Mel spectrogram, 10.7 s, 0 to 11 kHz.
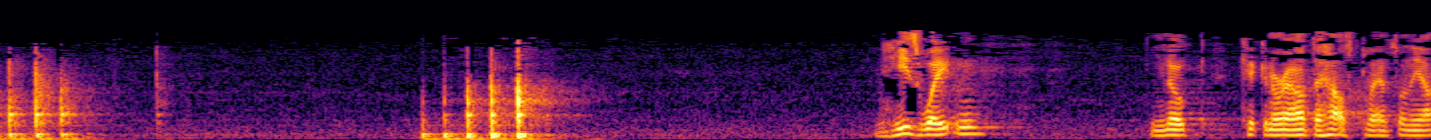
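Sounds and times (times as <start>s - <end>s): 
knocking on a door: 0.0s - 0.8s, 3.2s - 4.3s
speech: 6.7s - 7.5s, 8.6s - 10.7s.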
